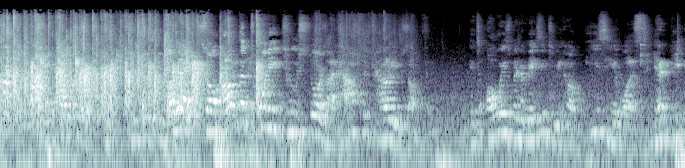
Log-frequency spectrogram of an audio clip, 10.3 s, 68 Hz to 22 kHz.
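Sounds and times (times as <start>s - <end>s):
audience applause: 0.0s - 4.0s
speech: 4.8s - 6.4s, 7.0s - 10.2s.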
